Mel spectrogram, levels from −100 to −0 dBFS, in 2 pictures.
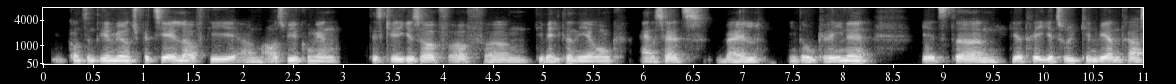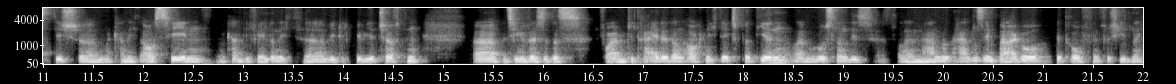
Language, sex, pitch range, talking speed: German, male, 90-100 Hz, 145 wpm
